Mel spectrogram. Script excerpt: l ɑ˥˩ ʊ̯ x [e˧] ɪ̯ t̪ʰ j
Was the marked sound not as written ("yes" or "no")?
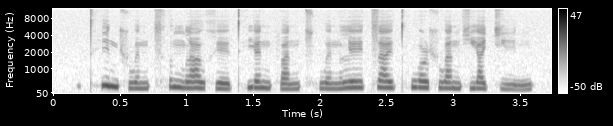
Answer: yes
